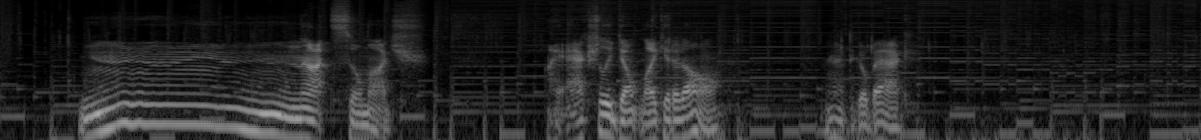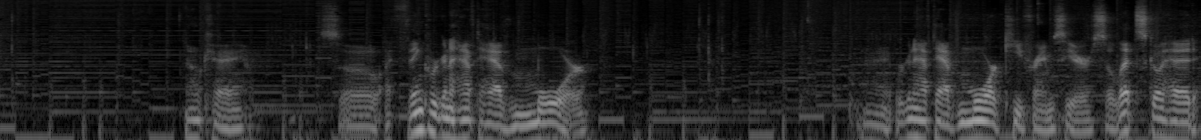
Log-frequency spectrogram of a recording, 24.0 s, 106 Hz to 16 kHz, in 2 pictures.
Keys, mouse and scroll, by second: 0.6 space, 9.4 ctrl+z, 10.6 ctrl+z, 11.8 ctrl+z, 12.6 ctrl+z, 13.0 ctrl+z, 15.4 ctrl+z, 16.2 ctrl+z, 16.7 ctrl+z, 17.5 ctrl+z, 18.0 ctrl+z, 18.5 ctrl+z, 20.2-22.5 drag.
